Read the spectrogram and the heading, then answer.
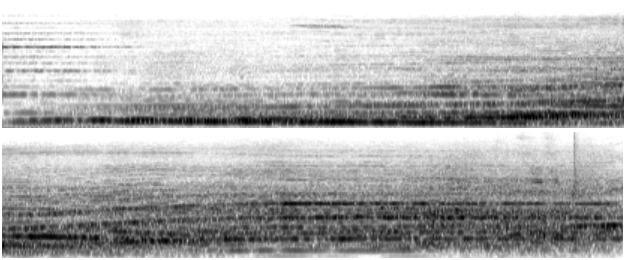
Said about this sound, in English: Now, Deep Note is probably not as famous as a Beethoven symphony, but it's become a staple in its own right. A quick YouTube search returns all kinds of parodies.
